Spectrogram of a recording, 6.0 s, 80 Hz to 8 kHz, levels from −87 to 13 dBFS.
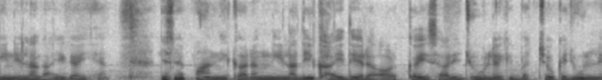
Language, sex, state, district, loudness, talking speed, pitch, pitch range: Hindi, male, Uttarakhand, Tehri Garhwal, -16 LUFS, 220 wpm, 140 Hz, 135-150 Hz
